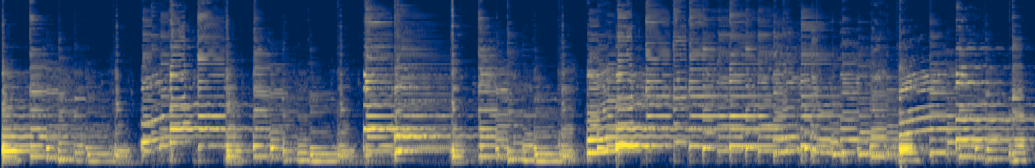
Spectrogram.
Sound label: Blues Folk Songwriter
